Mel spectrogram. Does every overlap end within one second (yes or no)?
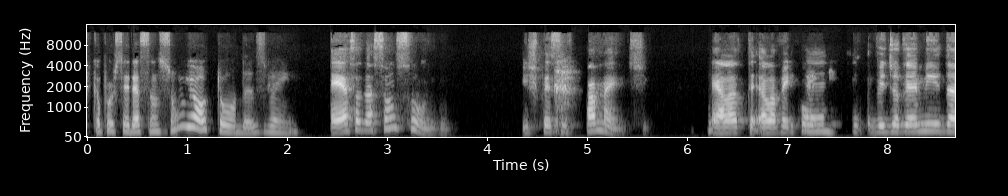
yes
